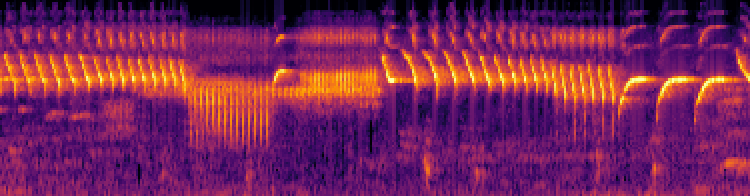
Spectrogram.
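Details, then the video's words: A pet domestic canary, kept at home in Islamabad, Pakistan, sings in the early morning a fast, varied song of high, rapid trills and buzzy rolls, shifting between tours every second or so, with nothing else heard. "Canary Singing Bird"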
